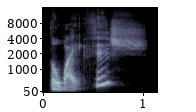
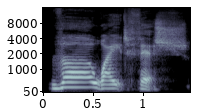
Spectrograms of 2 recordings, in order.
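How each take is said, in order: First: The voice rises at the end. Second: The voice falls at the end. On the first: It is a yes/no question asking for clarification. "turn the intonation up at the end, and now it becomes a question" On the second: It is a complete statement. "You take a statement"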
